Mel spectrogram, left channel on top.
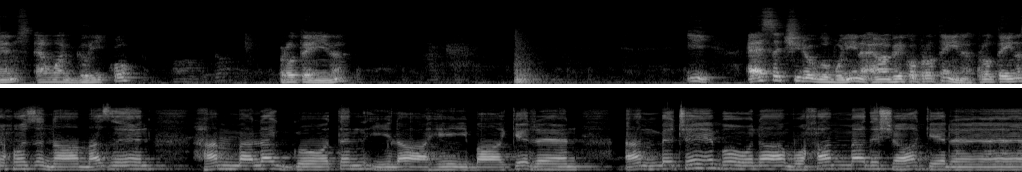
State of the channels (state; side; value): different; both; correlation 0.01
